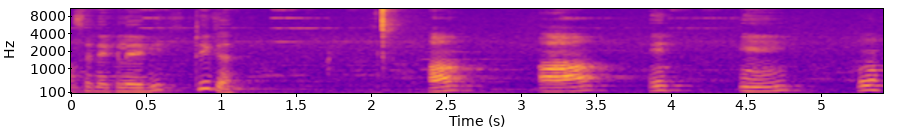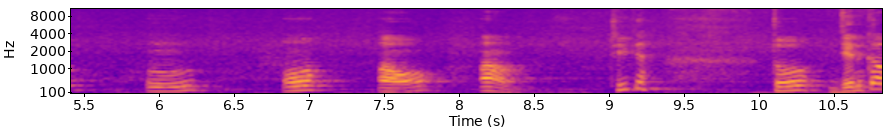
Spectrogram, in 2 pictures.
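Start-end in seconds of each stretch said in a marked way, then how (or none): 2.4-8.4 quick run of अ आ इ ई उ ऊ ओ औ, nasalized; nasal vowel drill. Shown as a demonstration. Teacher drilling the students in nasal vowels, nasalized. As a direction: run through the vowels with air through nose and mouth. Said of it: "इनको बोलकर देखिए।".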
